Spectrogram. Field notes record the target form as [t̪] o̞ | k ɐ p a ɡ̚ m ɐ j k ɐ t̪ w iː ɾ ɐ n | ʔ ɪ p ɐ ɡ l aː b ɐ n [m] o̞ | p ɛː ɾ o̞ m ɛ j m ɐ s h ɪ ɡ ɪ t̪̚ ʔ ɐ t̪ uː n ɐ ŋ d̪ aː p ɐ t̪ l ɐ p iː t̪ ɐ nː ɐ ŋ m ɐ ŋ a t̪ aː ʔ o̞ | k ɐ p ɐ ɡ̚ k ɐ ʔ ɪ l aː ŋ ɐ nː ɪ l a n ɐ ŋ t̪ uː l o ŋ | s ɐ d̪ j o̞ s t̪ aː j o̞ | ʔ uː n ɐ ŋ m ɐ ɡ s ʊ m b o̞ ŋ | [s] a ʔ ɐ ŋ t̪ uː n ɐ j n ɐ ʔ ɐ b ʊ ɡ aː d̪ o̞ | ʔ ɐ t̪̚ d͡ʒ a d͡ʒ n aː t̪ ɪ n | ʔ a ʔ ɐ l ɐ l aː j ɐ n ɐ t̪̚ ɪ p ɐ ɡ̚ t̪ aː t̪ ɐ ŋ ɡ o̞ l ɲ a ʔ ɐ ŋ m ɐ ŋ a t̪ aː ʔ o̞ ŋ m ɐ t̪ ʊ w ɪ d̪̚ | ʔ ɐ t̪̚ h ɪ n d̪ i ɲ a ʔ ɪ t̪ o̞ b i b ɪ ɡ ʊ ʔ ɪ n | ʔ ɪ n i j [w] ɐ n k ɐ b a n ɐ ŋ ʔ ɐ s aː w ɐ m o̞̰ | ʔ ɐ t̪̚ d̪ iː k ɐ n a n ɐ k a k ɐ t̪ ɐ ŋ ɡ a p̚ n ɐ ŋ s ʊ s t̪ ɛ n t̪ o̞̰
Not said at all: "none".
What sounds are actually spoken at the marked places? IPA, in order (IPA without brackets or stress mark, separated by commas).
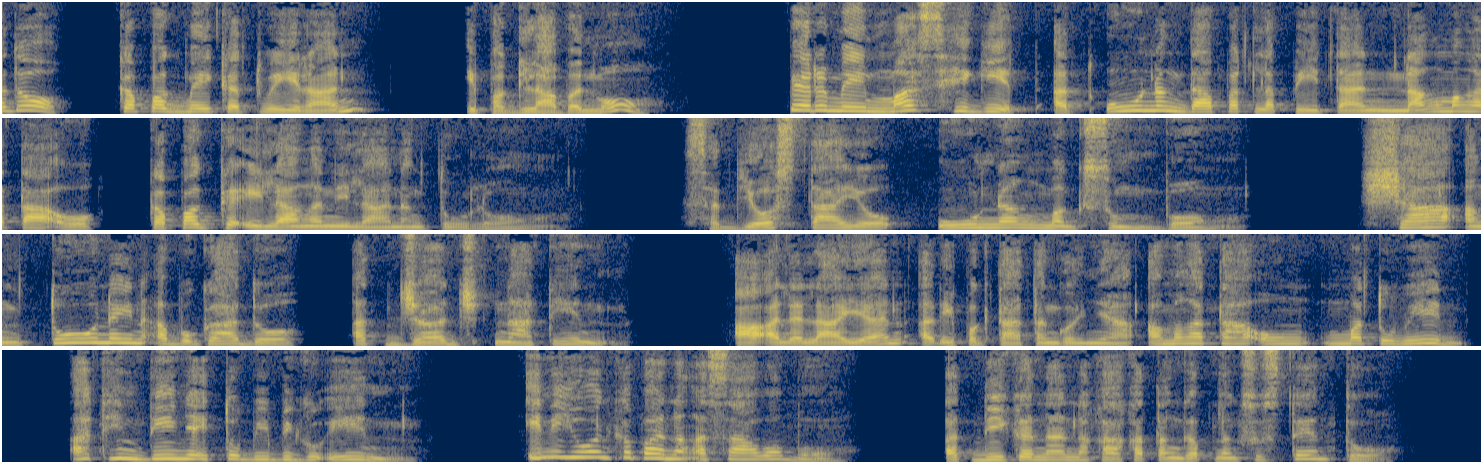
d̪, m, ʃ, w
